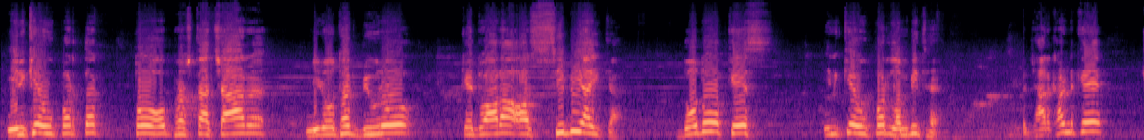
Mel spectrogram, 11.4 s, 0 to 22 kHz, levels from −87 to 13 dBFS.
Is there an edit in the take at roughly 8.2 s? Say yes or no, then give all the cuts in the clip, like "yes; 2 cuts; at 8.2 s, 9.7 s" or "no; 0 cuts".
no; 1 cut; at 10.3 s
